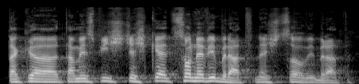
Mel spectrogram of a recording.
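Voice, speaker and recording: Halting, measured male preacher. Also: medium pitch, lively intonation, sharp tone. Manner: measured, halting delivery with many hesitations. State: occasional cough. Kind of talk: sermon with Bible reading.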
